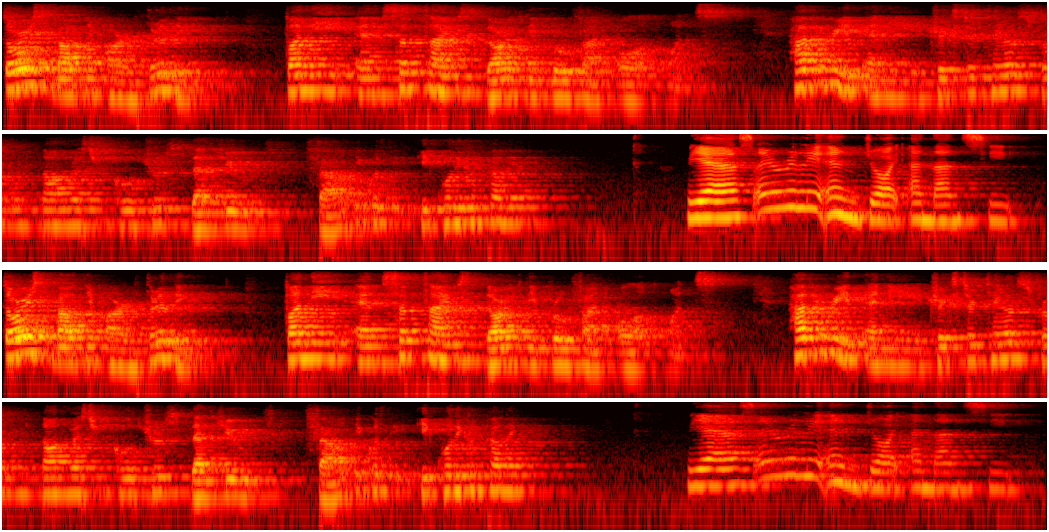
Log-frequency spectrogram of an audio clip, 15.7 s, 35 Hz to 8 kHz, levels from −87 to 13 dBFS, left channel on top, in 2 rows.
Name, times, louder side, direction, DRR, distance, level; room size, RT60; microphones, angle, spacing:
voice 1, 0.0-1.5 2.1-5.4 5.9-9.7 10.1-11.8, right 2 dB, 35° right, -1 dB, 1.4 m, -30 dB
voice 2, 13.0-15.4, left 8 dB, 55° left, 13 dB, 0.3 m, -27 dB
9.6 x 8.3 x 2.8 m, 1.1 s
head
